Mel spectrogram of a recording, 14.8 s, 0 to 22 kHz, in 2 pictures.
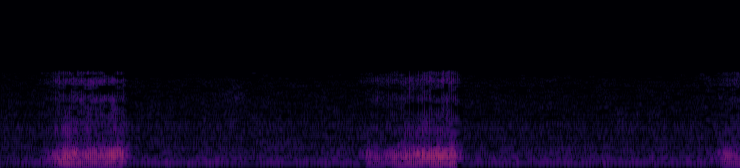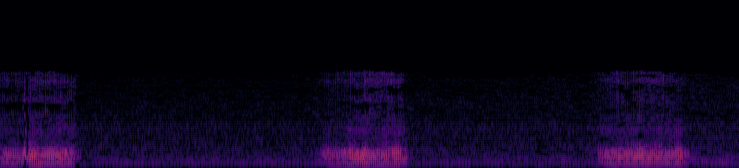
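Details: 4-month-old Basset Hound puppy snoring while asleep on a lap: five rough, rumbling snores at a steady pace, about 20 a minute, with quiet breathing between them.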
